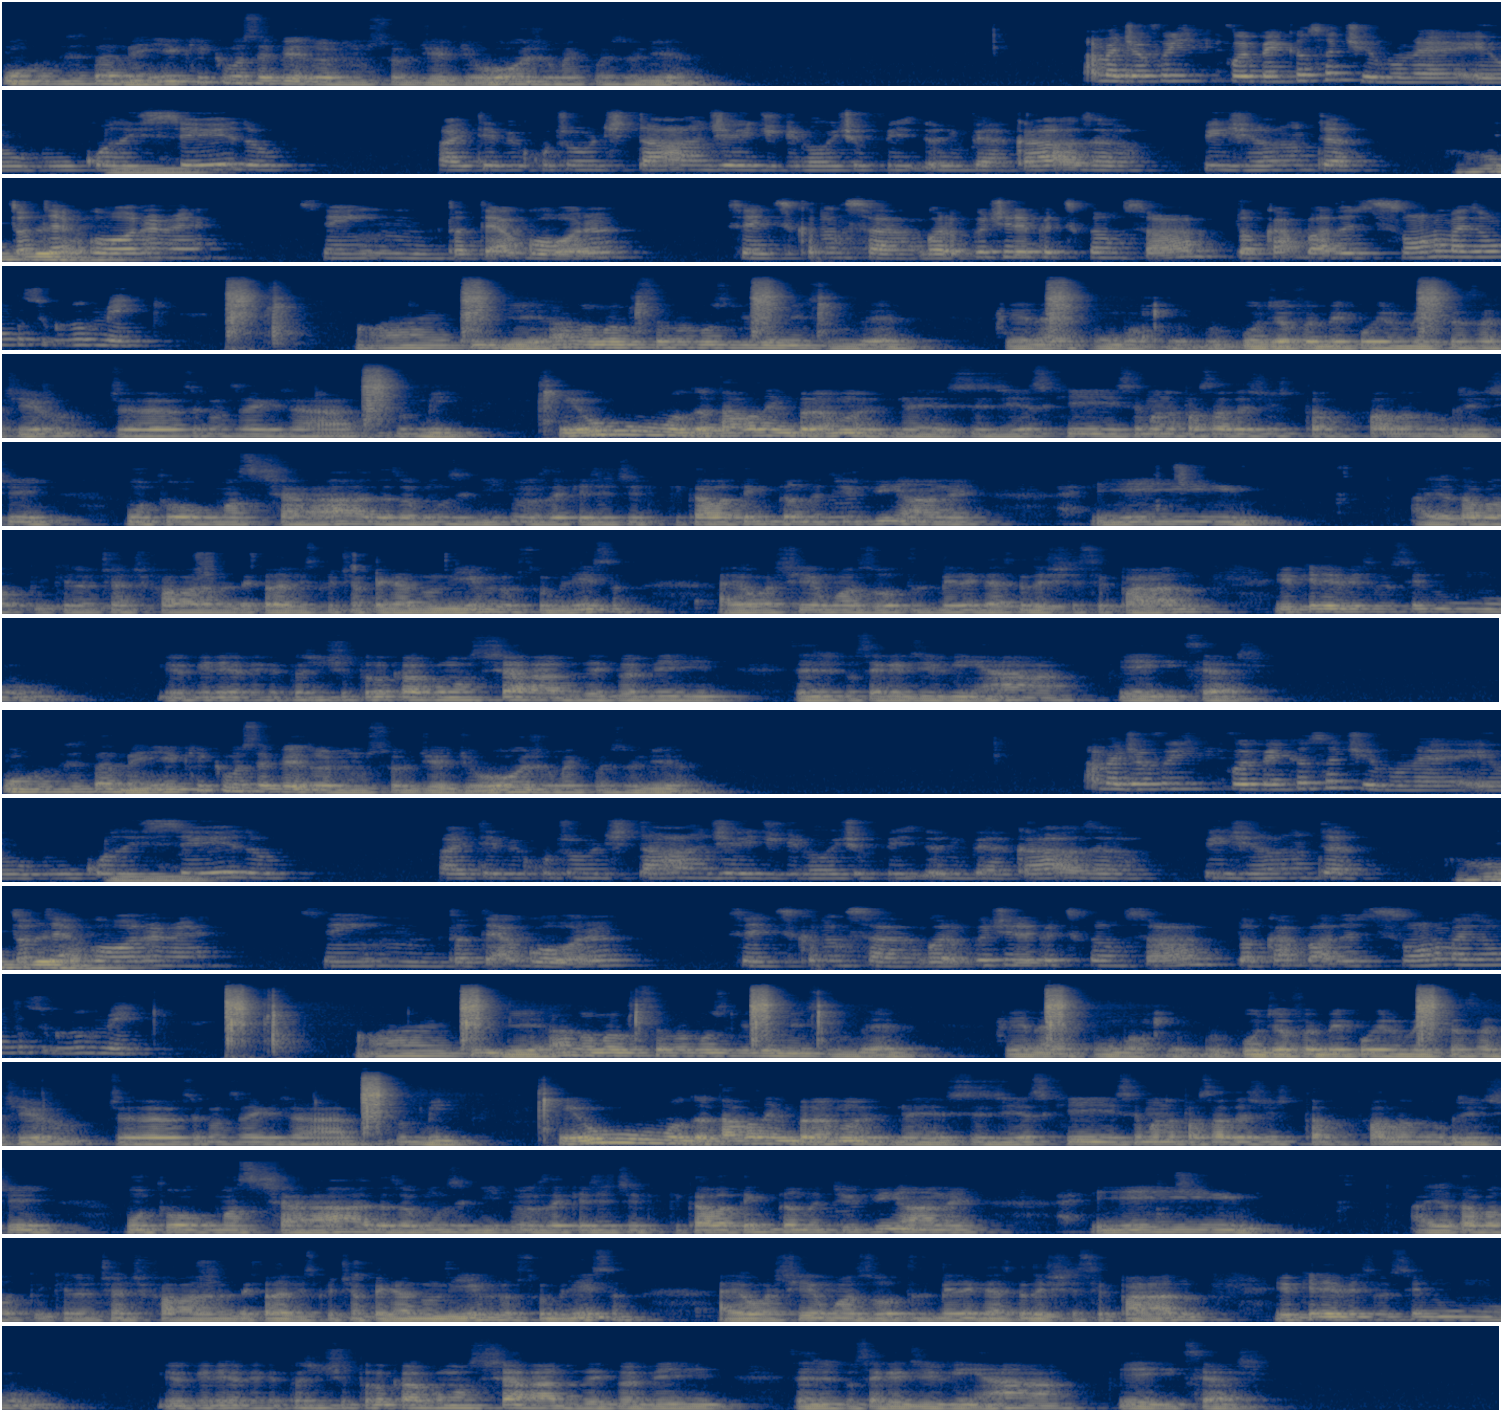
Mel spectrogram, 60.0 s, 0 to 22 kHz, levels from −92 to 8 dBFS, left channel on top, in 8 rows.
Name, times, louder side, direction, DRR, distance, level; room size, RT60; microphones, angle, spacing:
voice 1, 0.0-3.5 8.0-8.4 14.8-15.6 24.3-27.1 27.5-32.3 32.8-37.8 38.1-42.4 42.8-43.8 44.5-48.1 48.6-51.0 51.3-52.7 53.2-56.1 56.4-58.7, right 2 dB, 20° right, 0.4 m, -36 dB
voice 2, 5.4-8.9 9.7-13.2 13.5-14.3 15.0-16.1 16.6-18.1 18.6-23.2 41.4-41.8 45.9-46.0, left 3 dB, 70° left, 0.6 m, -40 dB
sound 1, 23.2-23.3 23.6-23.9 24.8-24.9 25.6-25.7 26.2-26.6 27.7-27.8 29.6-29.7 30.2-30.3 31.8-31.9 32.7-32.8, right 7 dB, 90° right, 0.5 m, -29 dB
2.1 x 2.0 x 3.7 m
head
